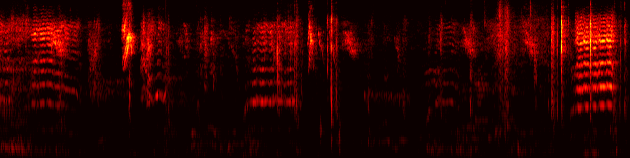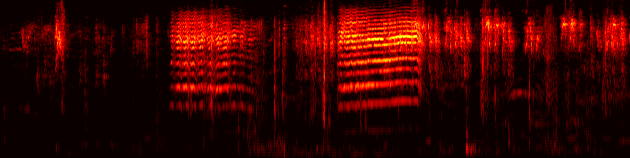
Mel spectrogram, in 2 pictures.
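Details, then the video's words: Goat at milking time calls again and again with wavering, buzzy bleats, some brief and others drawn out over a second, amid quiet background movement and occasional human voice. "cute moments of goat milking"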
